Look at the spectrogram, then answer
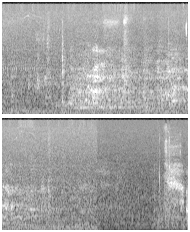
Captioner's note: laughing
